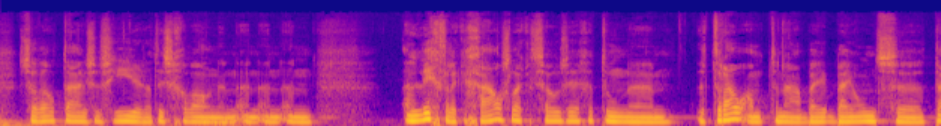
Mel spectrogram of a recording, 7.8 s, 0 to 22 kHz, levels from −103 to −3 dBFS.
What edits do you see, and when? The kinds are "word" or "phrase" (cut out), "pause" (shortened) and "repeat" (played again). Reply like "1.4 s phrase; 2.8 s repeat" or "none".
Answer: none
